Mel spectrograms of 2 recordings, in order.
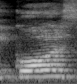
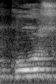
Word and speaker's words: coerce: Guys देखिए, ये जो है कोअर्स इनटू, इसे हम कैसे प्रोनाउंस करेंगे, कोअर्स है, को बीच में अ ऐसे करना होगा, कोअर्स, खाली आपको कोर्स कोर्स नहीं बोलना होगा, कोअर्स कोअर्स ऐसे बोलना होगा।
